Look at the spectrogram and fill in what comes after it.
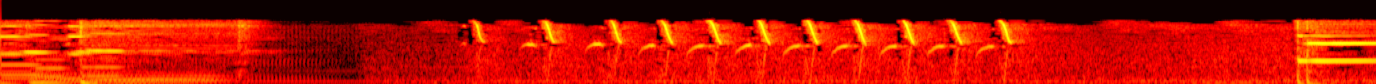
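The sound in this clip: A cardinal chirps in a children's cartoon: a quick, steady series of bright, high, downward-sweeping chirps that lasts a few seconds, with brief unrelated sounds before and after.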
